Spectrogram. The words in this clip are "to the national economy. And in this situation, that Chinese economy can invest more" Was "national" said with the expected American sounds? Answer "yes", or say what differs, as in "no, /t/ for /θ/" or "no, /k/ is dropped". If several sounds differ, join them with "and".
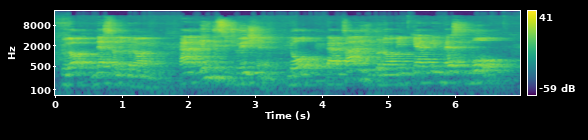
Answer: no, /l/ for /n/ and /s/ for /ʃ/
